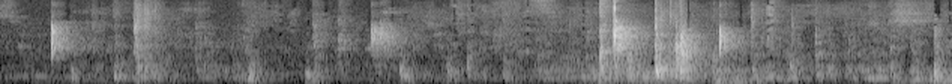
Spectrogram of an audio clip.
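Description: Pool balls clicking on a pool table: a cue stroke sends the balls knocking against each other and the cushions. The sharp clicks come one by one at first, then bunch into a louder flurry of knocks about four seconds in.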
